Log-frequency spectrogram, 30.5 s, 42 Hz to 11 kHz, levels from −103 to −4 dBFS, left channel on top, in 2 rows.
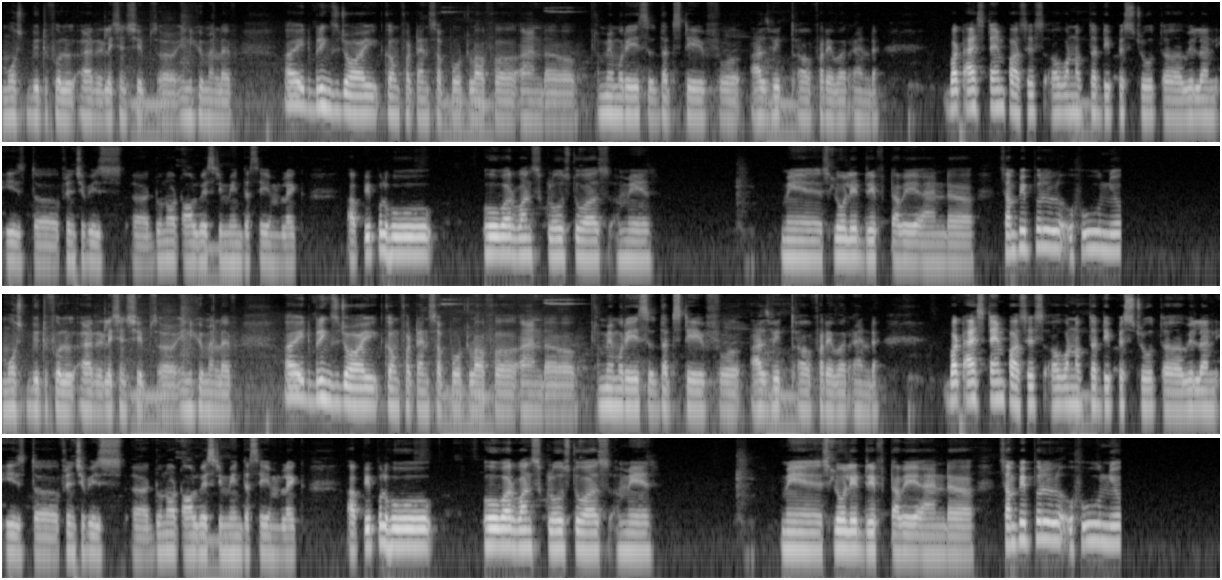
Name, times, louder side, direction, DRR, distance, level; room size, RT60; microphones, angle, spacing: voice 1, 0.0-3.3 3.5-11.0 11.8-18.9 19.5-20.6 21.2-23.3 25.0-27.4 27.8-29.2, right 3 dB, 45° right, 0.6 m, -31 dB
head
